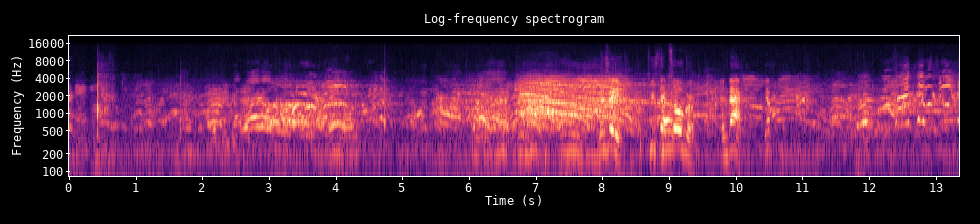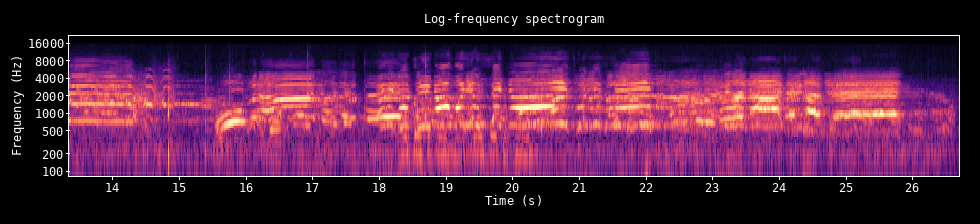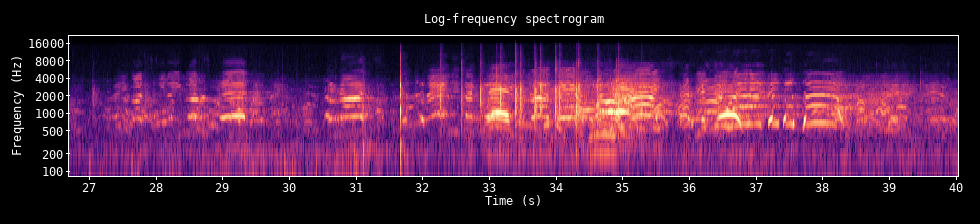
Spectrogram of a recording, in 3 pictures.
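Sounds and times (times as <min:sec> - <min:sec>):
children shouting and chanting: 0:16.0 - 0:25.9, 0:34.0 - 0:40.0.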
